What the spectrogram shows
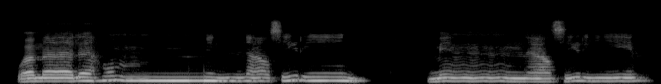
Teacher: Okay, so we have a sukun followed by a meme with a vowel and a shadda. So we're going to apply here the Idgham Shafawi as if we are reading one single meme with shadda times 2.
